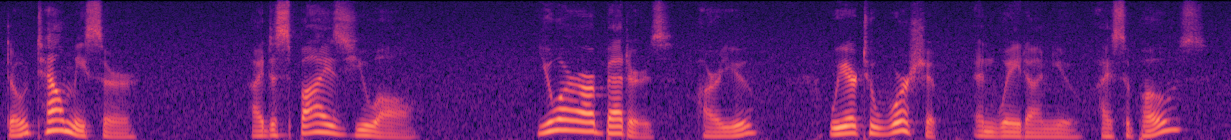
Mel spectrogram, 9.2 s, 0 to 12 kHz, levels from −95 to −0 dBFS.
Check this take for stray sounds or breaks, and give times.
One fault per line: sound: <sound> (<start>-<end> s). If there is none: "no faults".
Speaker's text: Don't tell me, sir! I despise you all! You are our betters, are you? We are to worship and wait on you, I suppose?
no faults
